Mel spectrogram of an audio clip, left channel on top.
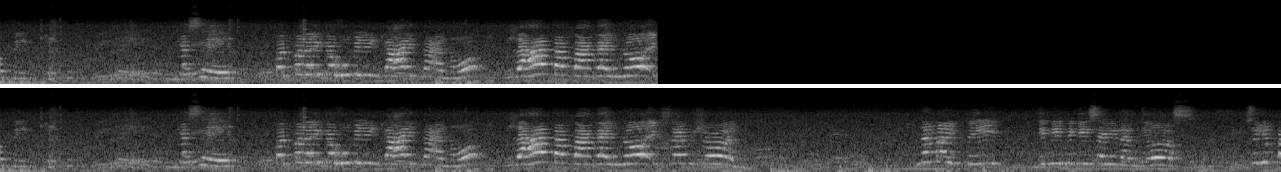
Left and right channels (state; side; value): drops out; left; at 6.6 s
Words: faith. Kasi, pag pala ikaw humiling kahit na ano, lahat ng bagay, no exception, na may faith, ibibigay sa'yo ng Diyos. So yung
